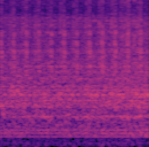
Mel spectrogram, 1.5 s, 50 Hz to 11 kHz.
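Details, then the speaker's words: Ford Capri XR2 (turbo) after head gasket job, warming idle: quick, even light valve-train ticking on top of engine note; cause unknown, owner not concerned. "valve noise ticking, other than that, I'm not really too concerned about it."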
